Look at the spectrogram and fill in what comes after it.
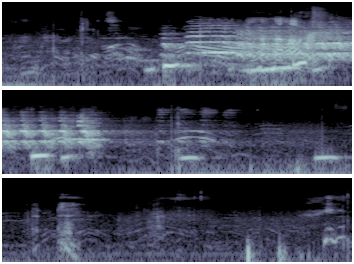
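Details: Siamangs at Taronga Western Plains Zoo give a loud burst of rising and falling whooping calls, with people's voices around them.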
